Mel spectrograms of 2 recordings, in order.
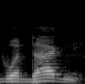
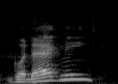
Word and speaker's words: Guadagni: It's Nikki Guadagni? – Guadagni. Yeah, Guadagni.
